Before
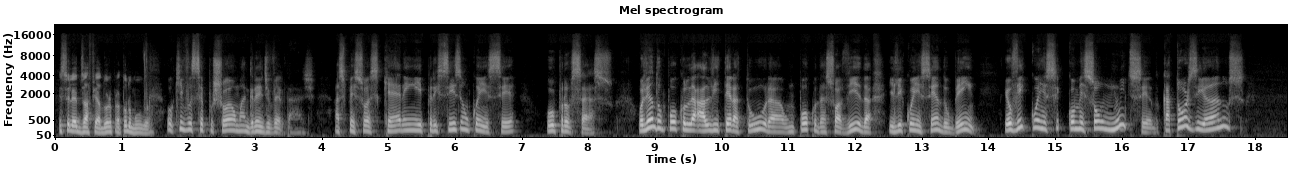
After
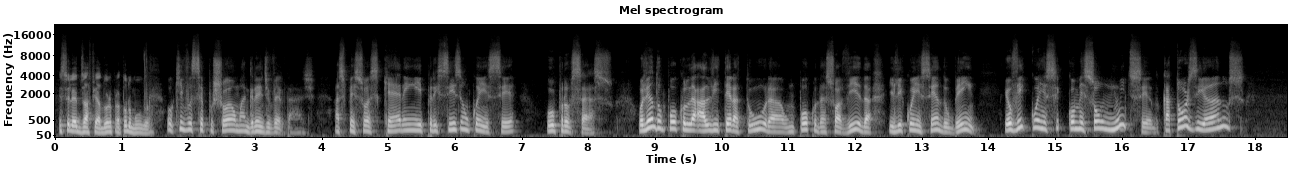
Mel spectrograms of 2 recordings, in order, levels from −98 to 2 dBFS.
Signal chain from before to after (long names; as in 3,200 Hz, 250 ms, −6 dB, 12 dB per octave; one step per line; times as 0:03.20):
low-pass filter 1,500 Hz 6 dB per octave
level +6.5 dB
